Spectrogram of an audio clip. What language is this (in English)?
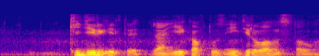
Kazakh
